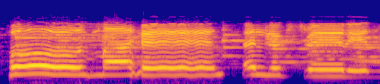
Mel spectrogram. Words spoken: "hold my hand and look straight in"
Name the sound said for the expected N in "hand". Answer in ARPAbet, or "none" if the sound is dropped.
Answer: none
